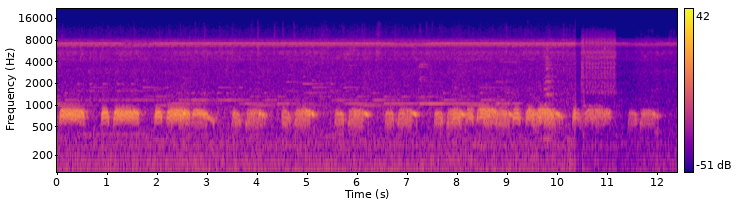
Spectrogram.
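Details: Decoy spotted dove from a bird garden in Ba Vì, Hanoi, used to lure wild doves: repeated mellow coos in short and drawn-out notes, steady and insistent for about ten seconds, then a brief rustle and a quieter coo, with a faint high hum throughout.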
